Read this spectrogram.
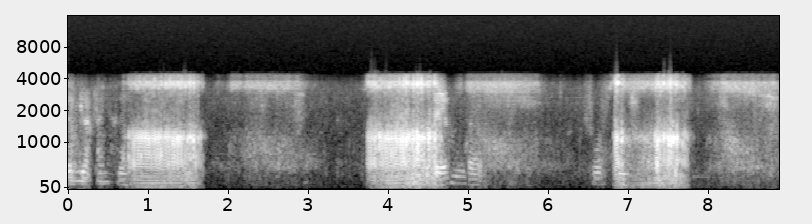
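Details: Loud rattling snores on each in-breath and quieter hissing out-breaths, about three breaths in nine seconds, from a sleeping adult male while others are sleeping nearby; ordinary adult snoring.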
